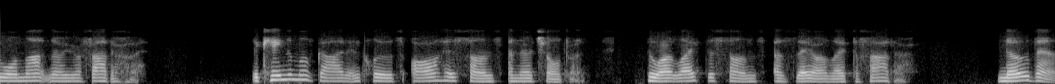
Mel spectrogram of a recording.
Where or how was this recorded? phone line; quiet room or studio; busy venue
phone line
